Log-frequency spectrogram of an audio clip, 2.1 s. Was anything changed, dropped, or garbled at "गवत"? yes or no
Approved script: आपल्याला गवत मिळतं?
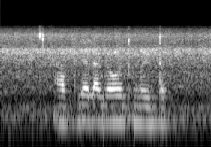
no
